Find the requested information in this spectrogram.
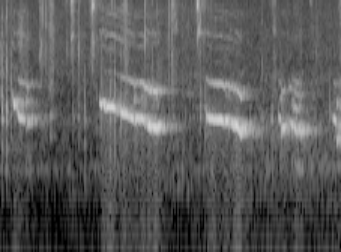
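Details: Labradoodle puppies at play indoors, giving a run of high, drawn-out whines that slide downward in pitch, four or five in a row with short gaps, over soft scuffling and pattering.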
